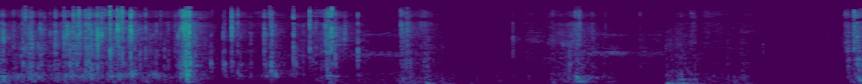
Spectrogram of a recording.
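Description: Clear plastic bag around a blood pressure monitor crinkling as it is handled: dense crackling for about the first two seconds, then a few sparser, softer rustles.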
